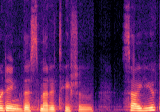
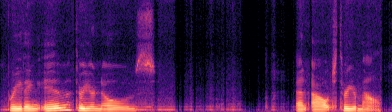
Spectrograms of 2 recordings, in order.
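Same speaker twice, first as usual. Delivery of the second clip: guided meditation. Acted. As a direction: lull them into calm with long pauses.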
